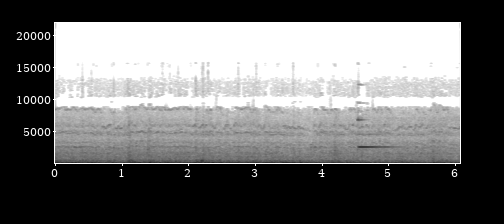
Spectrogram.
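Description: Kintetsu 6020 series electric train running, heard from the driver's cab as a steady low rumble of wheels on rail. A short, high steady tone cuts in about four and a half seconds in.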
